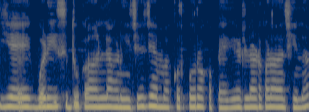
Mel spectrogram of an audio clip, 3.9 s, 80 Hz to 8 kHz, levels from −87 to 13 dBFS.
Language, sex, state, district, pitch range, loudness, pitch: Garhwali, female, Uttarakhand, Tehri Garhwal, 225-235 Hz, -23 LUFS, 230 Hz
